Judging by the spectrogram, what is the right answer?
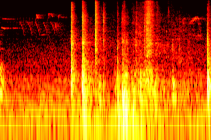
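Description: Bread baguettes whacking: three sharp smacks in quick succession about a second and a half in, then a longer crackly, crunchy burst, and one more sharp knock near the end.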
